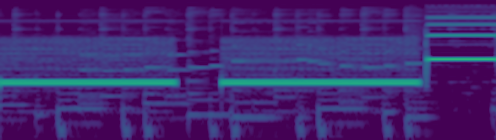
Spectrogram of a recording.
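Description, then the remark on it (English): An outgoing phone call rings on the line: two long, steady electronic tones separated by a brief pause, then a higher-pitched tone takes over, with a faint low murmur underneath. “I'm going to call Sierra.”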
